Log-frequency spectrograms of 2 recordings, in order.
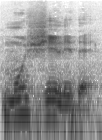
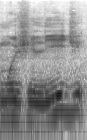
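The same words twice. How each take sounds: First: The stress is on the third-to-last syllable. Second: The stress is on the second-to-last syllable. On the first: The speaker calls it right. "Eu falo" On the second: The speaker calls it wrong. "eu não falo em latim"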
